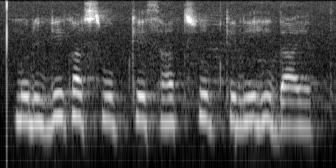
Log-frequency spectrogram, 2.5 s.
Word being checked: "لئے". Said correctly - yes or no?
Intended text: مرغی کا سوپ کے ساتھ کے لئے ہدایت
yes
